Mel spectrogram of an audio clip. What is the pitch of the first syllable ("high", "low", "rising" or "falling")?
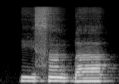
low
